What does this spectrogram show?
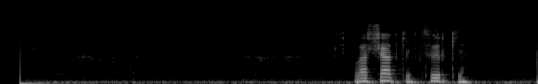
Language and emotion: Russian, neutral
